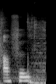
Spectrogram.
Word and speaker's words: Rafale: The Dassault Rafale, French pronunciation Rafale, literally meaning gust of wind and burst of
